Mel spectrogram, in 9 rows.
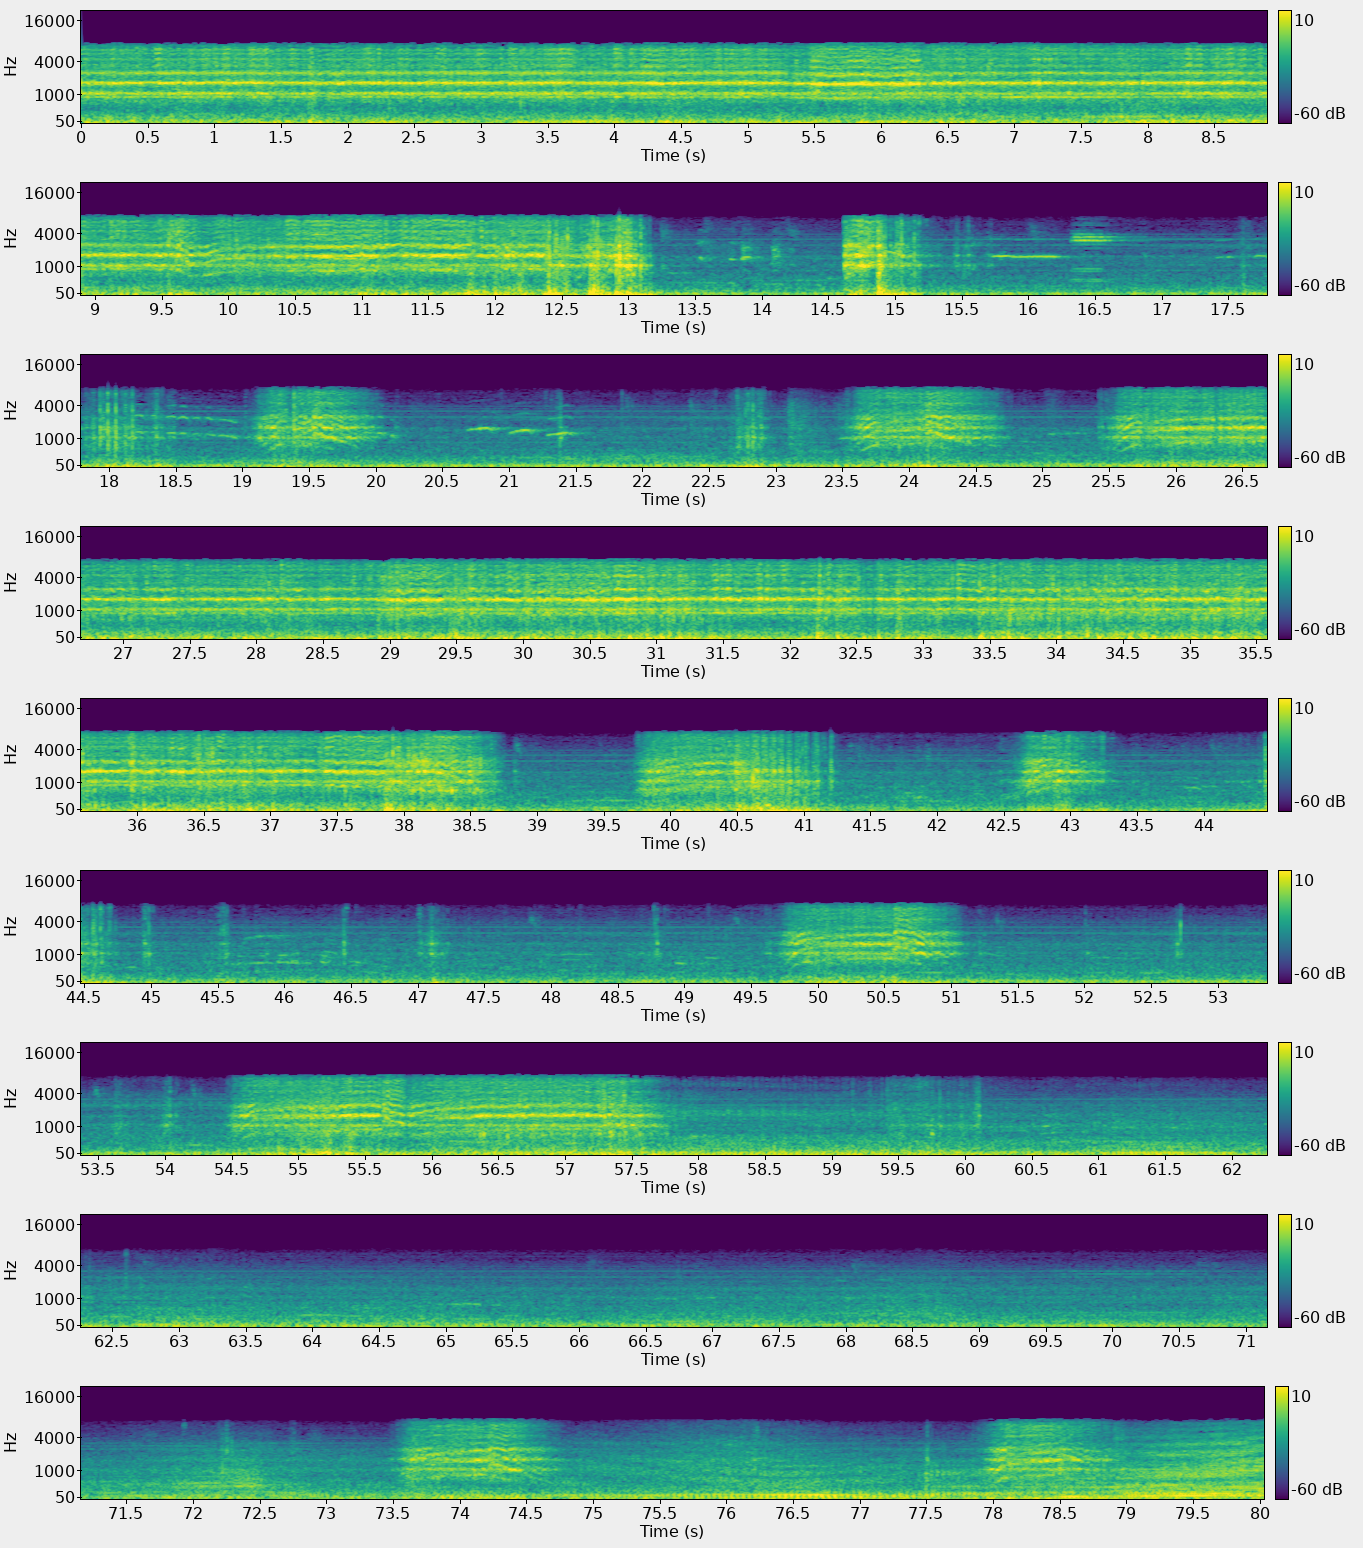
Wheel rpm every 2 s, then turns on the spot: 230, 230, 230, 230, 230, 210, 110, 40, 10, 40, 10, 30, 50, 220, 230, 230, 230, 220, 220, 50, 90, 20, 10, 0, 10, 70, 0, 100, 180, 10, 0, 0, 0, 0, 0, 0, 0, 60, 0, 50.
16-18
